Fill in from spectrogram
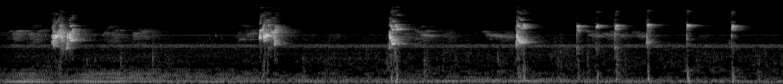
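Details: Lovebird singing in the morning: harsh, buzzy chirp bursts about every one to two seconds, then a quick series of six short, high, clipped notes in steady rhythm, with a faint steady whine behind.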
